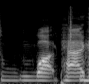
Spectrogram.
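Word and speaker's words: Wattpad: I need you to pronounce Wattad. I think you're saying Wad.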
